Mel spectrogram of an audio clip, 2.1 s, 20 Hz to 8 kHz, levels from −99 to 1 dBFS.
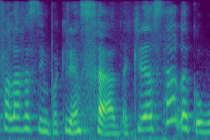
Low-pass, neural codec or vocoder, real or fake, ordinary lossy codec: none; codec, 16 kHz, 2 kbps, X-Codec, WavLM features, trained on Multilingual LibriSpeech; fake; none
